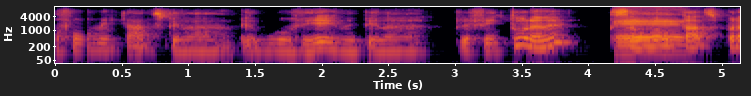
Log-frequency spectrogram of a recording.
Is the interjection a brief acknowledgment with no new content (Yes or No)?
Yes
